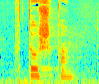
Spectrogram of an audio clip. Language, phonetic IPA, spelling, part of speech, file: Belarusian, [ˈptuʂka], птушка, noun, Be-птушка.ogg
- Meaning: bird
